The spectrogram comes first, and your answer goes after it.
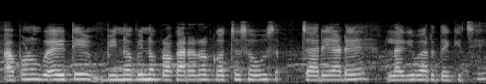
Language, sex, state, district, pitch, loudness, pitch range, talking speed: Odia, female, Odisha, Malkangiri, 220 Hz, -17 LUFS, 215-230 Hz, 110 wpm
